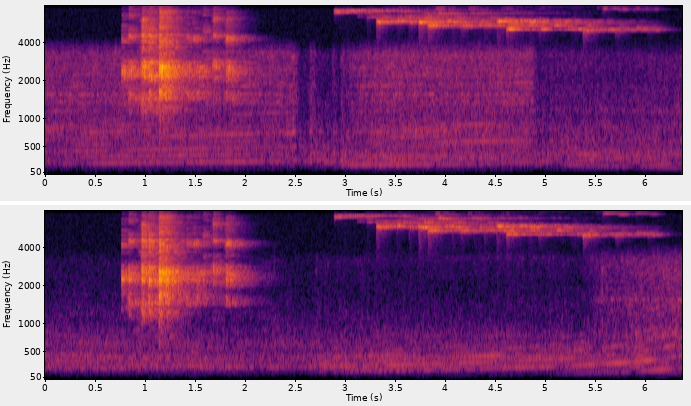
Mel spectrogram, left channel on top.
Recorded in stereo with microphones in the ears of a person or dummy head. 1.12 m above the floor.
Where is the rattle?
10° right (ahead or behind), 0.7 m.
